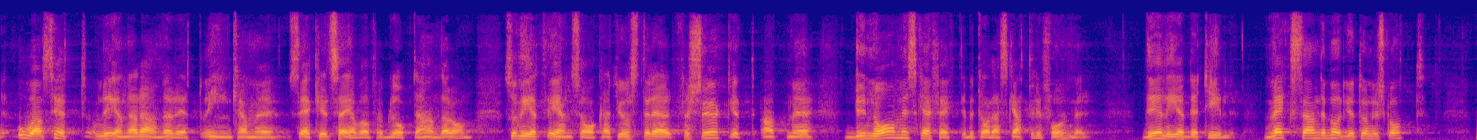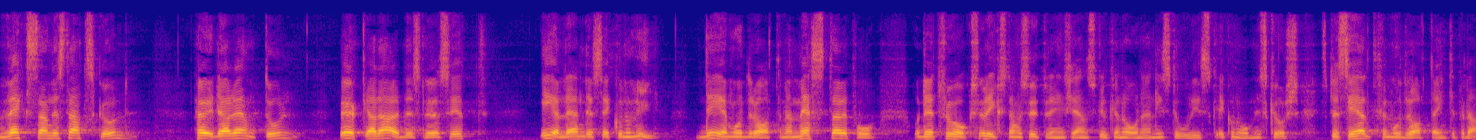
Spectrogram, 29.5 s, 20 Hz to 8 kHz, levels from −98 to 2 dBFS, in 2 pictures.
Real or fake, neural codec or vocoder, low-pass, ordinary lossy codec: fake; codec, 44.1 kHz, 7.8 kbps, Pupu-Codec; 7.2 kHz; MP3, 64 kbps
